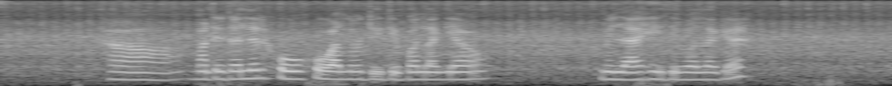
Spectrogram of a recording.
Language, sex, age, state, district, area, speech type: Assamese, female, 30-45, Assam, Nagaon, rural, spontaneous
